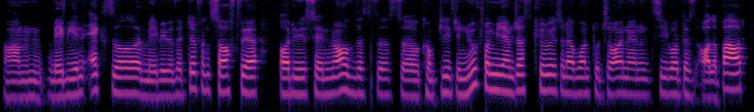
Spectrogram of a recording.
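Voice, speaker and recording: A man with a German accent hosts a live software webinar, talking in a friendly, conversational way and filling his pauses with ums and uhs. His voice is dark and mellow at a middle pitch. The sound is close and dry, like a desk mic on a video call. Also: fairly even intonation, clean tone, no echo. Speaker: software implementation specialist presenting a webinar. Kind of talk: live product webinar presentation.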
